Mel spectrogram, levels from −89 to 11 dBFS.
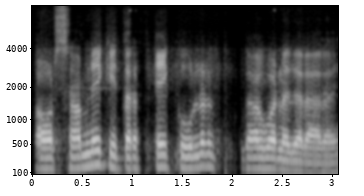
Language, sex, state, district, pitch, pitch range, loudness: Hindi, male, Chandigarh, Chandigarh, 150 Hz, 140-165 Hz, -18 LUFS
